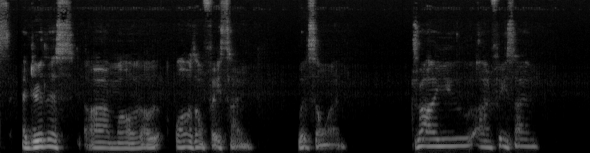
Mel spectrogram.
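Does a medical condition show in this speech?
Yes: cerebral palsy; since birth.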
